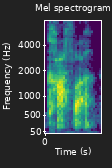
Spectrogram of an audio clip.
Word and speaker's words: Kapha: In the West, we pronounce it Kapha.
